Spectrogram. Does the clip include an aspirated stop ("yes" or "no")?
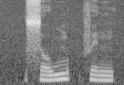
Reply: no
